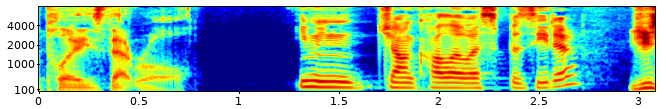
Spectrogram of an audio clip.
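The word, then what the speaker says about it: Giancarlo Esposito: fine what's your name and where you from joh Carlo Esposito from Italia on D John Carlo esposo John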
